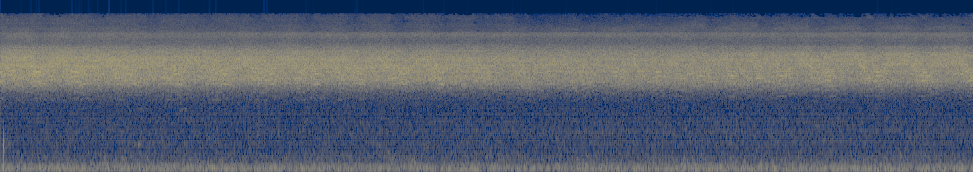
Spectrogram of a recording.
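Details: Cicada giving a loud, shrill, continuous droning buzz, steady and unbroken for the whole stretch, concentrated high in pitch with no pauses; faint low rumble underneath.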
